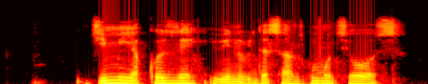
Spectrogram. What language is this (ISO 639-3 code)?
kin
